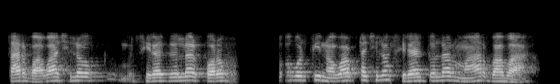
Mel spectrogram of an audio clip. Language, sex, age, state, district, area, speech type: Bengali, male, 18-30, West Bengal, Purulia, urban, conversation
